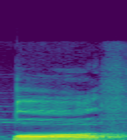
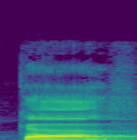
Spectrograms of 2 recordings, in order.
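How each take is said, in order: First: কফ as a heavy "qoof", loud and higher; কফ thick, long and rising; contrasted heavy letter. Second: কাফ as a thin "kaaf" with open "aa"; কাফ held, thin and easing down; contrasted light letter. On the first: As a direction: say কফ from the tongue root with a rounded held vowel. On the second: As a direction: say কাফ with a lighter, more forward k. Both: Shown as a demonstration. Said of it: "দুটো একসঙ্গে বলার উদ্দেশ্য".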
